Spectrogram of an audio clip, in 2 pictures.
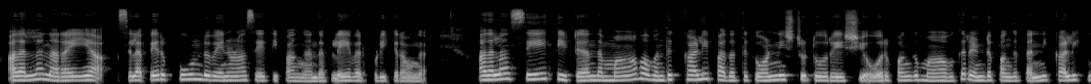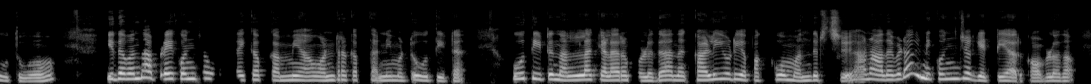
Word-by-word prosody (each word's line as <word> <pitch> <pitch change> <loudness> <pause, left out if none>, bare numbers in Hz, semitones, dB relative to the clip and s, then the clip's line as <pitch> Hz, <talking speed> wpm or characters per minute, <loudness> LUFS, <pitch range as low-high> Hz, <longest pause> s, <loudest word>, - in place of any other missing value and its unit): அதெல்லாம் 210 +5 +2
நெறைய 185 +2 +1 0.4
சில 195 0 +2
பேரு 210 +2 +3
பூண்டு 230 -1 +1
வேணுன்னா 190 +1 0
சேத்திப்பாங்க. 165 -3 -4
அந்த 160 - -1
ப்ளேவர் 175 0 0
பிடிக்கிறவங்க. 80 - -4 0.6
அதெல்லாம் 235 +5 +4
சேத்திட்டு 230 -5 0
இந்த 195 - +1
மாவ 210 +7 -1
வந்து 200 +2 +1 0.2
களி 220 +3 +2
பதத்துக்கு 185 -1 -2
1:2 210 0 +1
ரேஷியோ 170 +1 0
1 190 - -1
பங்கு 195 +2 -1
மாவுக்கு, 175 +4 -2
2 185 +1 +1
பங்கு 175 0 -1
தண்ணீ, 185 +5 +1
களிக்கு 205 +2 0
ஊத்துவோம். 155 +3 -1 0.6
இத 250 - +4
வந்து 265 +4 +4
அப்டியே 255 -2 +3
கொஞ்சம் 260 +1 +1 0.2
1/2 205 - -1
கப் 215 0 -2
கம்மியா 195 +1 +2 0.2
1-1/2 200 +3 +1
கப் 200 - -7
தண்ணீ 190 +1 0
மட்டும் 185 +3 0
ஊத்திட்டேன். 165 -4 -4 0.5
ஊத்திட்டு 265 -4 +2
நல்லா 205 +3 +5
கெளறும் 195 +1 +2
பொழுது, 175 +2 0
அந்த 200 -1 +1 0.2
களியுடைய 235 +1 +2
பக்குவம் 200 +2 0
வந்துருச்சு, 190 +2 -2 0.2
ஆனா 245 - -1
அதவிட 215 - +1
இன்னும் 250 -5 +3
கொஞ்சம் 260 -2 +1
கெட்டியா 175 -1 0
இருக்கும் 155 +1 -4
அவ்ளோதான். 165 0 -3
200 Hz, 150 wpm, -22 LUFS, 180-225 Hz, 0.6 s, நல்லா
